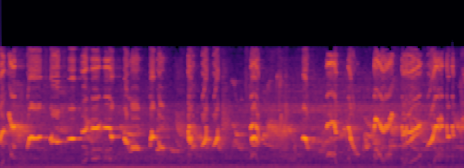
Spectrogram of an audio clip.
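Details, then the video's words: Song of a Siberian rubythroat set off by voice-training audio for a young bird; steady stream of high chattering notes, whistled slurs and sharp ticks in quick succession. "làm chú oanh cổ đỏ nổi hứng hót chuyện"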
